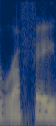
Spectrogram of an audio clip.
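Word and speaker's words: Rafay: washington bellevue washington yes um it was the rafae family and could you spell that r-a-f-a-y rafae family so triple murder yes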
